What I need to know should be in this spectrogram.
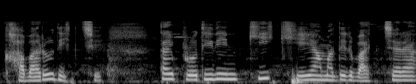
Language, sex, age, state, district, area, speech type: Bengali, female, 45-60, West Bengal, Jhargram, rural, spontaneous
